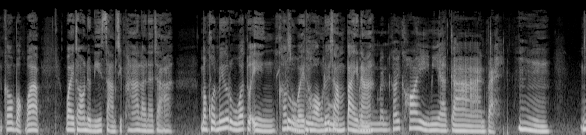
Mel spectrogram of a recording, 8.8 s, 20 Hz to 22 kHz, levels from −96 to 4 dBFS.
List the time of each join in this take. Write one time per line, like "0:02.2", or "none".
none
